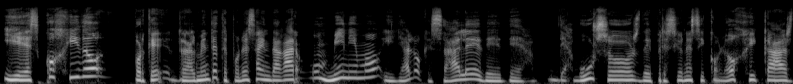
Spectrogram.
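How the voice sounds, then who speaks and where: A woman's voice: mid-range voice, no echo, studio quality. A woman with an accent from Spain telling stories conversationally as an author being interviewed, often adding rhetorical tags.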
